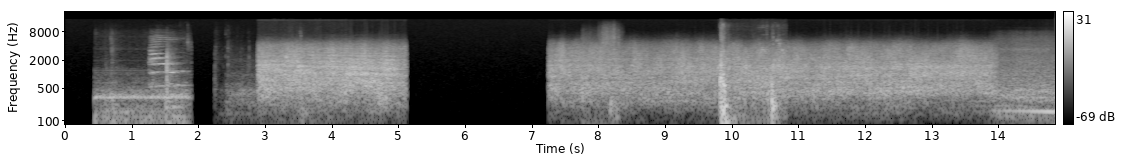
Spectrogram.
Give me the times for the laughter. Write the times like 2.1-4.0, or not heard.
not heard.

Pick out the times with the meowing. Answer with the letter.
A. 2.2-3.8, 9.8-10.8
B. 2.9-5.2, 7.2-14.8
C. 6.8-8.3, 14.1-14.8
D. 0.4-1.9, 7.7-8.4
D.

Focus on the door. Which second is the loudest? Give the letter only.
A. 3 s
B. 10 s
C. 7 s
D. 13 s
B.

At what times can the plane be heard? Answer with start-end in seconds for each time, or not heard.
2.9-5.2, 7.2-14.8.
